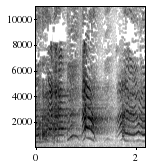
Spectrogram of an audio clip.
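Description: A young girl laughing: a burst of giggling, then short high arching squeals about a second in.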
